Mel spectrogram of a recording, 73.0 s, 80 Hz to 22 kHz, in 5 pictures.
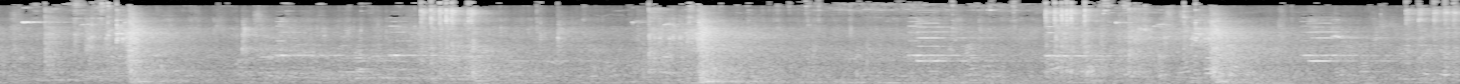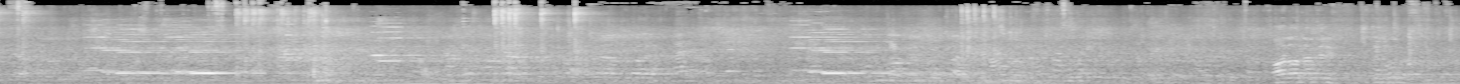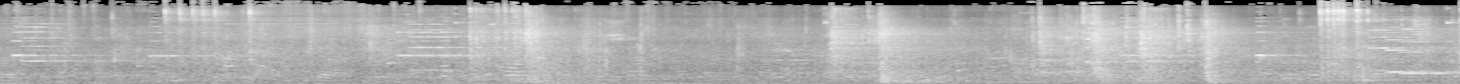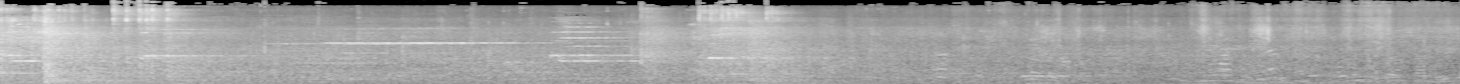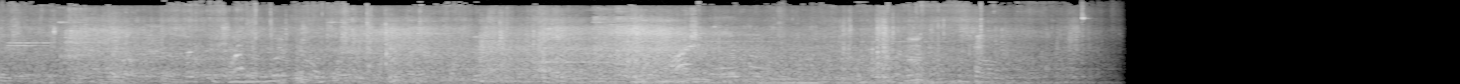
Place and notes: tunnelbahn taksim-kabatas istanbul - Istanbul, railway taksim - kabatas
Entrance hall of innercity cog railway. The often repeated 3 tone melody is the signal of the automatic gate. Recorded may 2003. - project: "hasenbrot - a private sound diary"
